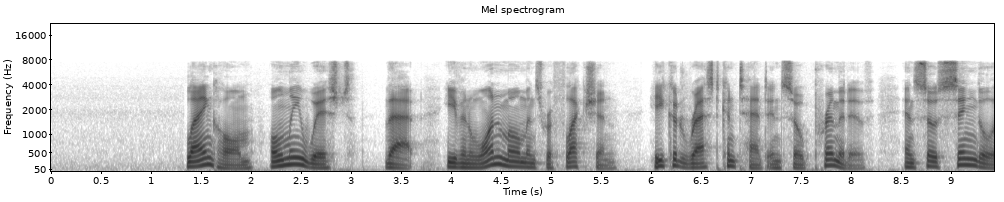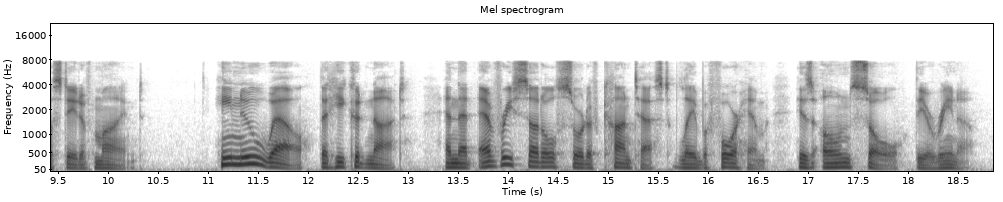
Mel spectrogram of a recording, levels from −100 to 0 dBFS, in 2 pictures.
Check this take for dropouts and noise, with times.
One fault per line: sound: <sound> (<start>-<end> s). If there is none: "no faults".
no faults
